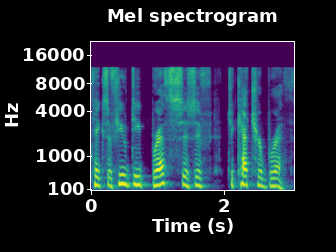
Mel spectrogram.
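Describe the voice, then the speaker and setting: Against a quiet background, a woman with an unremarkable speaking voice talks fairly slowly at a fairly low pitch with fairly even intonation. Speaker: stage directions reader. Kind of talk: reading stage directions aloud in a play reading.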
